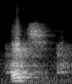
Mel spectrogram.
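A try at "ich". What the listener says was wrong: ईश। चै नहीं बोल लेंगे, इसको शय बताया था आपको, याद है?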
